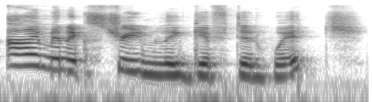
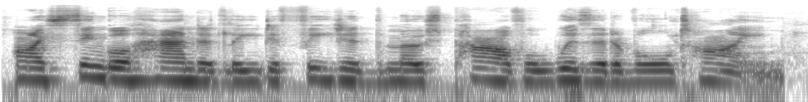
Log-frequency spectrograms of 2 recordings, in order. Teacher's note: they're both pitch changed for me to be lower and they're both British accents they're just whiny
